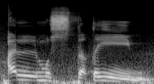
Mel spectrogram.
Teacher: Alif Lam Qomariah yang kita baca jelas alif lam nya tidak kita hilangkan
